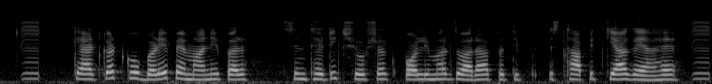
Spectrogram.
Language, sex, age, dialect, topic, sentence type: Hindi, female, 18-24, Garhwali, agriculture, statement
